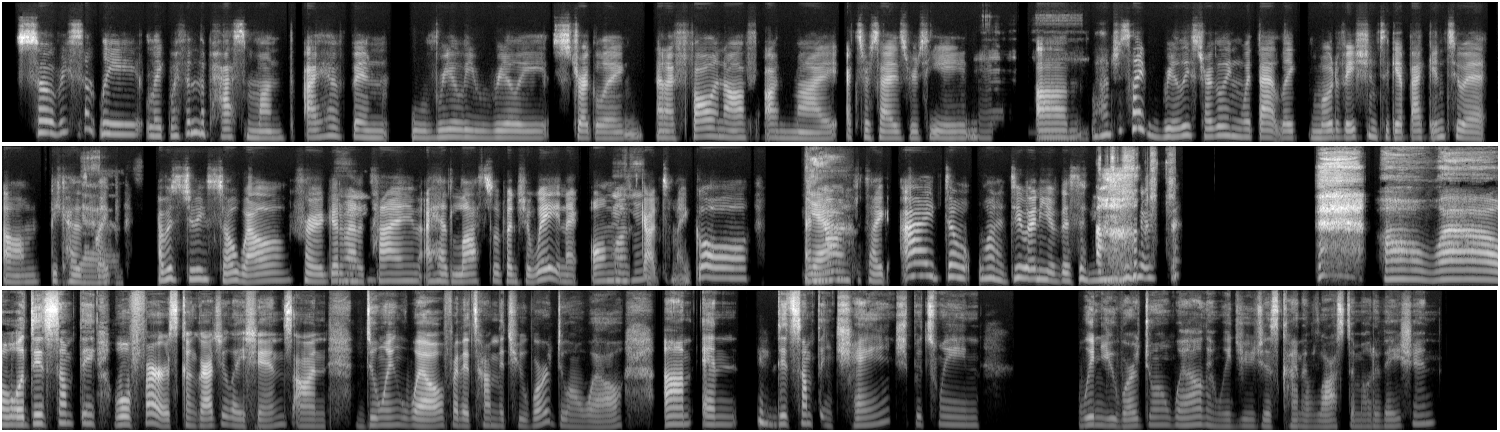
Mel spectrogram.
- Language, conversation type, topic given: English, advice, How can I stay motivated to exercise?
- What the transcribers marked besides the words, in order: drawn out: "Mm"; chuckle; laughing while speaking: "anymore"; chuckle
